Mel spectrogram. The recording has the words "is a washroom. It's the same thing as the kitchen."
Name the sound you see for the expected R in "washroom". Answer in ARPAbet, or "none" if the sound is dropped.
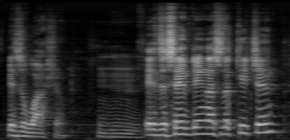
none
